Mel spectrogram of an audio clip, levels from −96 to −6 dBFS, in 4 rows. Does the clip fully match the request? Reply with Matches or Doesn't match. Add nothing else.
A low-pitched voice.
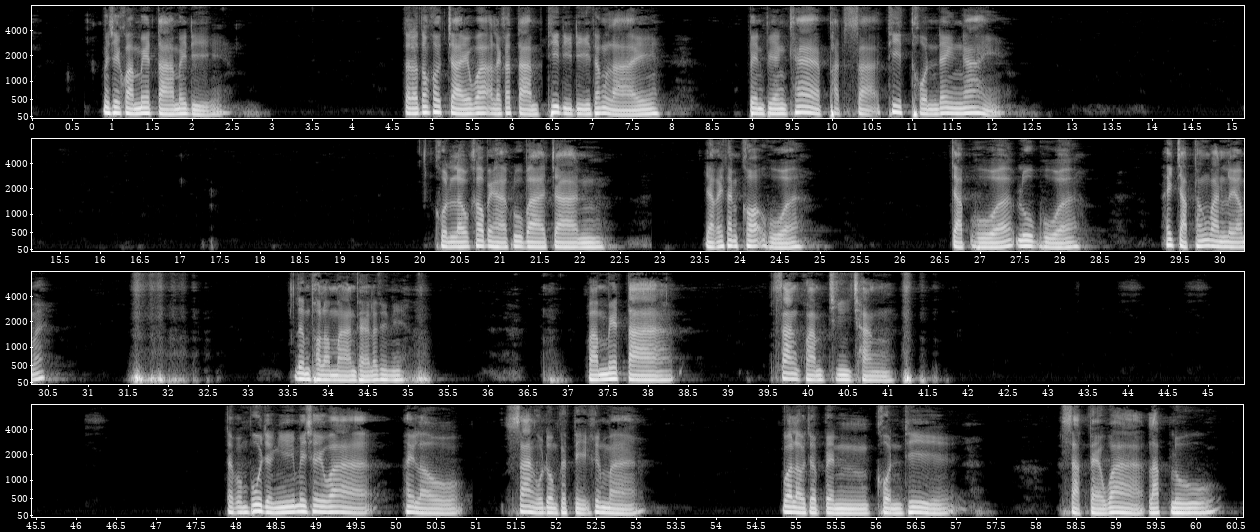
Matches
